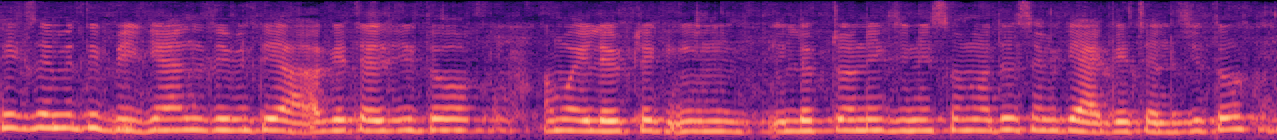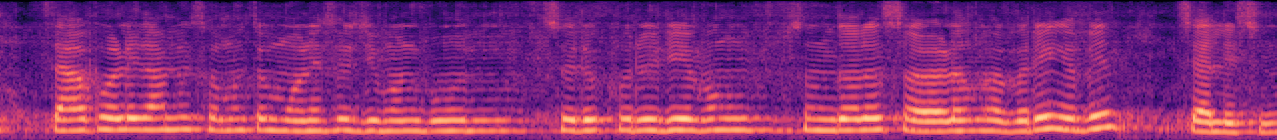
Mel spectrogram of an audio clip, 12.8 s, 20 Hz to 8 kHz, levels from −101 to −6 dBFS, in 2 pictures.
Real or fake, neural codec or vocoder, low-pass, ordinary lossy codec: fake; codec, 16 kHz, 4.8 kbps, FACodec; none; none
